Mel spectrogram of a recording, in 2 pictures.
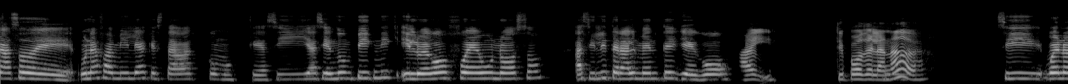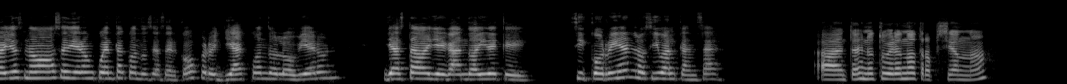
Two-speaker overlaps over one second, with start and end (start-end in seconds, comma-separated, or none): none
